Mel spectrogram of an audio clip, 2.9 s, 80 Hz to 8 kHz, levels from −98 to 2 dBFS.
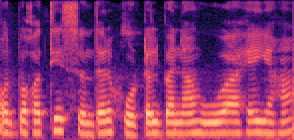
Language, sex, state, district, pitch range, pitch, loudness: Hindi, female, Chhattisgarh, Raipur, 180-190 Hz, 185 Hz, -16 LUFS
